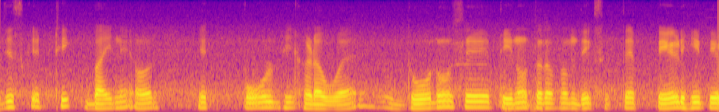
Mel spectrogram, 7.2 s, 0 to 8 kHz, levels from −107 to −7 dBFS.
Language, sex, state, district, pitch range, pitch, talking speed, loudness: Hindi, male, Chandigarh, Chandigarh, 125-145 Hz, 130 Hz, 175 wpm, -16 LUFS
